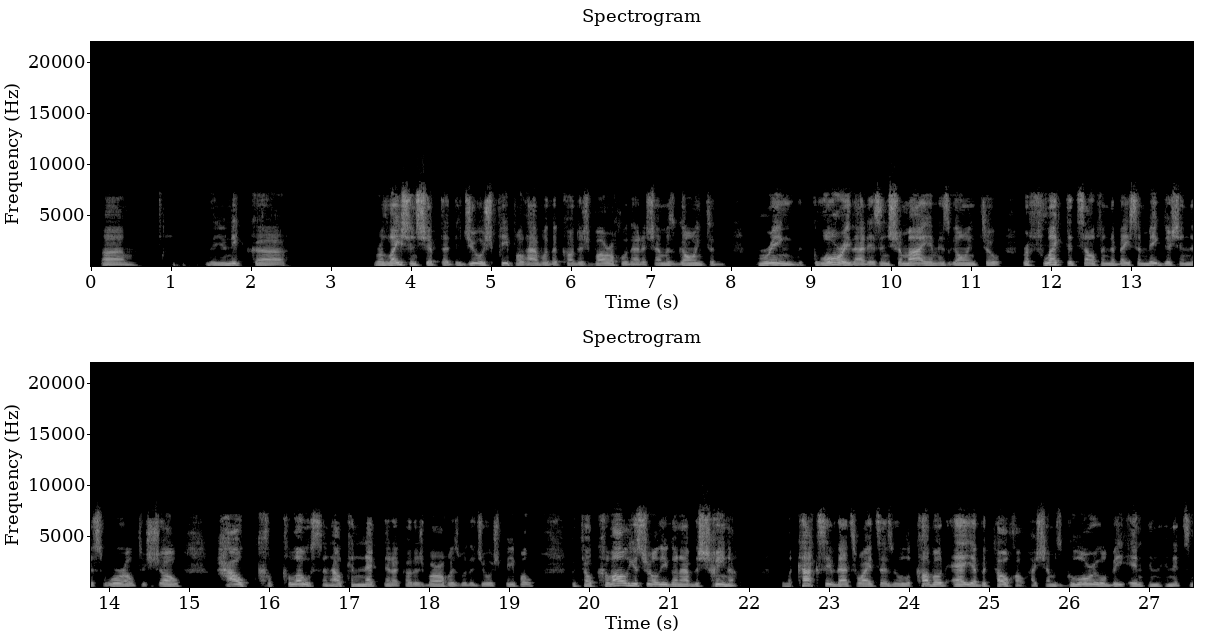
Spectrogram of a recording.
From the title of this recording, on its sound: Live On Zoom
